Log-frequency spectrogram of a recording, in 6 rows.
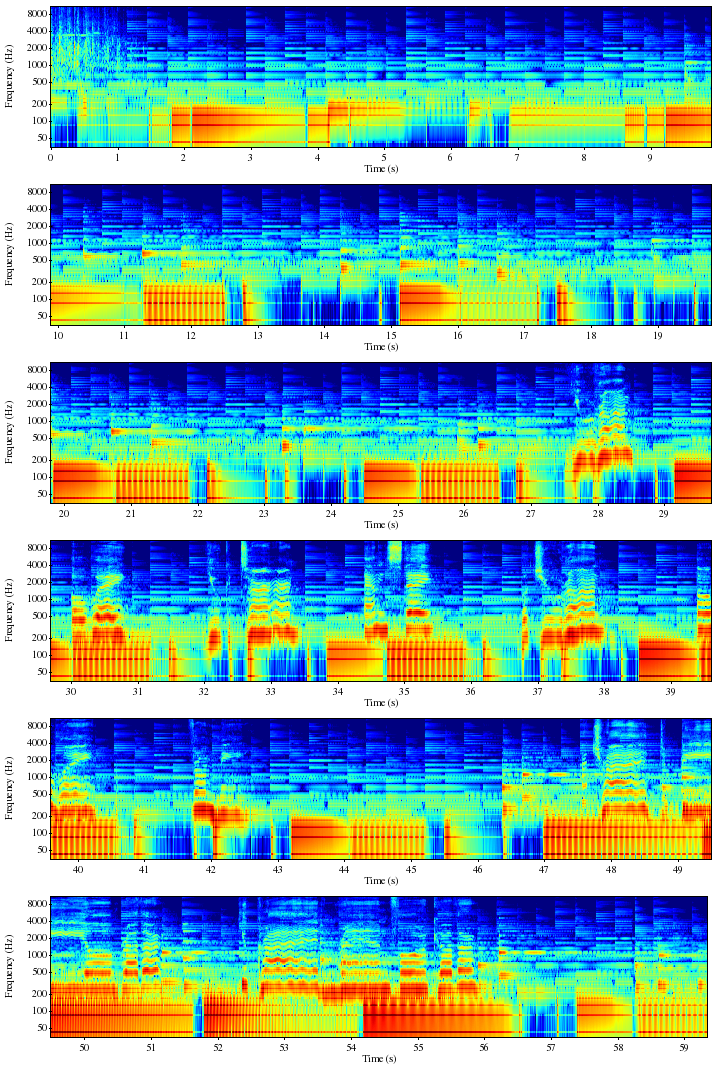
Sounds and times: Music: 0.0 - 59.3.

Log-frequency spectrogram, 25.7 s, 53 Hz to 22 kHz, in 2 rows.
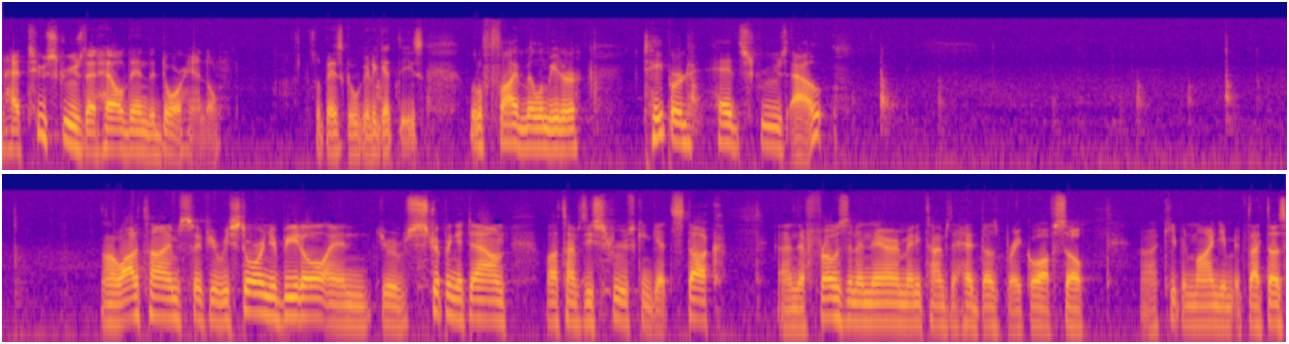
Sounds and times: Speech: 0.0 - 2.3, 3.0 - 5.8, 6.4 - 8.4, 13.9 - 25.6.

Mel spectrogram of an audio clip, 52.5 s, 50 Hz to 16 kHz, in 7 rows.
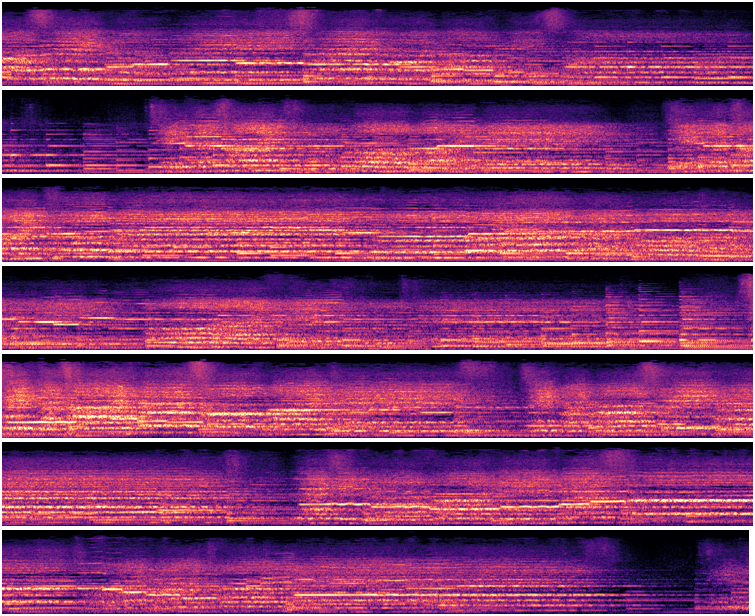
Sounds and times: Music: 0.0 - 52.5.

